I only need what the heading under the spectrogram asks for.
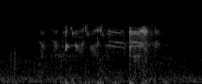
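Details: A male zebra finch's learned song, one of three males' individually different songs: a brief burst of buzzy, nasal syllables with a harsh, rasping note near the end, played quietly in a large room.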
